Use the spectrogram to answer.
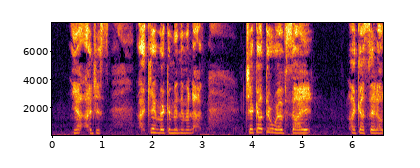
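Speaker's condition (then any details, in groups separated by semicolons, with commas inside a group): Cerebral palsy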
